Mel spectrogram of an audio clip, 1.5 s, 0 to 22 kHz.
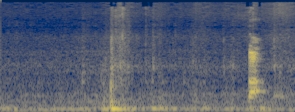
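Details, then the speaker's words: Fiat Argo HGT 1.8 with 115,000 km, driven a bit faster over speed bumps: dull thump then sharper knock over road rumble, suspension clunk suspected from the stabilizer bar. "viu barulho pancada que ele dá ó min outro ali"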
